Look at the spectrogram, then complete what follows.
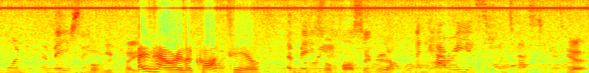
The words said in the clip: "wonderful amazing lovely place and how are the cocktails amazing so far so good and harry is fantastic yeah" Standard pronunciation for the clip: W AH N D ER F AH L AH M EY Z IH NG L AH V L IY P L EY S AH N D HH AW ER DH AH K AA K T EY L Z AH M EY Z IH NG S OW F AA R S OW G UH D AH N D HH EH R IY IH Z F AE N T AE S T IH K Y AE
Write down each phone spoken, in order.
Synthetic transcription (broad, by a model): W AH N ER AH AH M EY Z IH L AH V L IY P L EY AH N HH AW ER DH AH K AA K T EY L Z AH M EY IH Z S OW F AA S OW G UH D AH N HH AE R IY IH Z F AE N T AE S T IH K Y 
